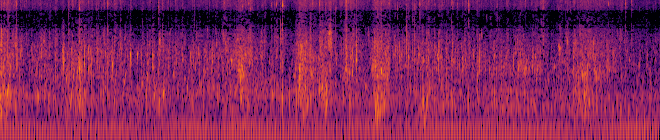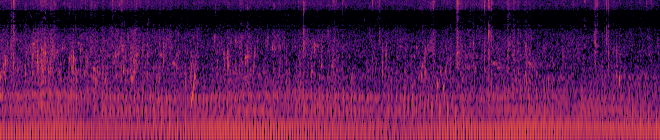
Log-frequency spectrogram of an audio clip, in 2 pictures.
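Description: Water splashes and churns, loudest at first and calming down.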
